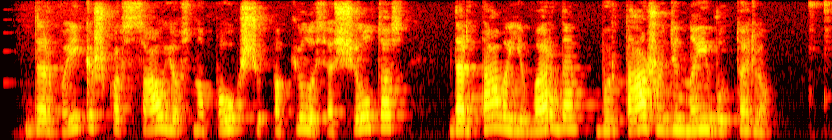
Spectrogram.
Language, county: Lithuanian, Utena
